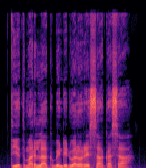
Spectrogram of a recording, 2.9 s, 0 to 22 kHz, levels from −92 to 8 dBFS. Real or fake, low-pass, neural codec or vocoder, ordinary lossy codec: real; none; none; none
